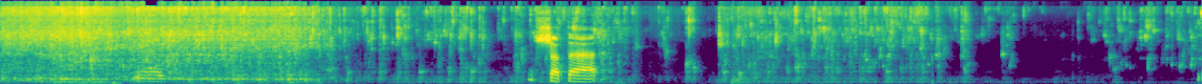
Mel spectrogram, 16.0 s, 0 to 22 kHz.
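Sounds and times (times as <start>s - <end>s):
water splashing into bathtub: 0.0s - 13.8s, 14.4s - 16.0s.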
